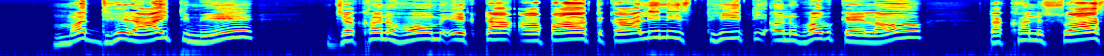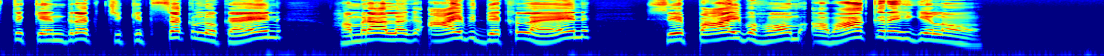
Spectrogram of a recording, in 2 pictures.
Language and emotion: Maithili, surprised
